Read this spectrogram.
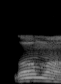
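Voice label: "gomol", Malay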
